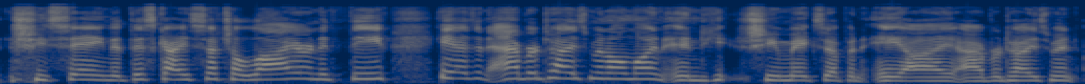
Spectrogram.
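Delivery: ordinary talk, nothing marked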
